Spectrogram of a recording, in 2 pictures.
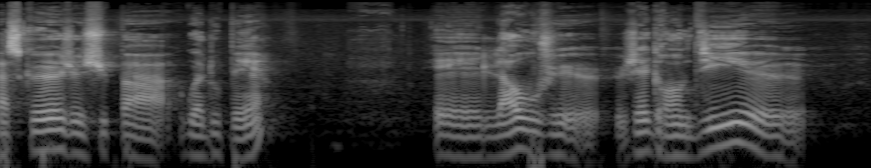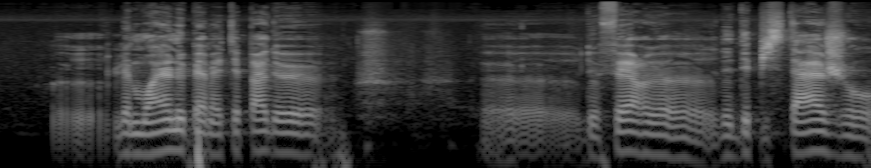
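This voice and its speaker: A man speaks at a very slow pace with long, frequent pauses, his pitch very deep and low, with ordinary pitch variation. His tone is bright and sharp, with vocal fry. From Benin. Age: 60s. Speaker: employee with sickle cell disease giving testimony. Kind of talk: testimony at a round table.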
